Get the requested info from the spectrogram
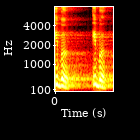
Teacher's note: جب با کے اوپر آپ کو ایسی والی علامت دکھے گی تو اس کا مطلب ہے اس با کو آپ نے ہلا کے پڑھنا ہے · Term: قلقلہ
